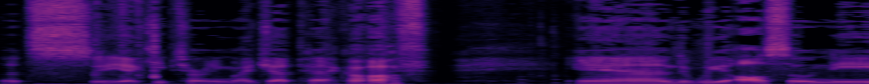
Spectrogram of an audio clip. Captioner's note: laughs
